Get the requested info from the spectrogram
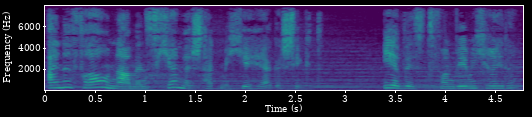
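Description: Eine Schauspielerin als kühle, selbstbewusste Geheimagentin in einem Videospiel, knapp und selbstsicher im Ton. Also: female voice, mid-range voice, lively intonation, a little slow, lightly acted. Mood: determined. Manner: self-assured, clipped. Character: cool, confident female undercover imperial agent. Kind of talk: dramatic video game dialogue in German. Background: background music.

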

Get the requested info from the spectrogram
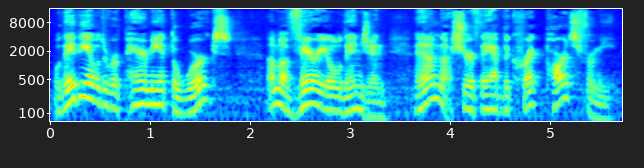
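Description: Brief: man voicing an old worried storybook steam engine, pitched high, lively. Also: fast talker, a little hiss or hum, lightly acted. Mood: earnest. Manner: anxious, earnest.

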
